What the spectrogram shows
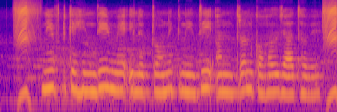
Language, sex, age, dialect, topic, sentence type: Bhojpuri, female, 18-24, Northern, banking, statement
